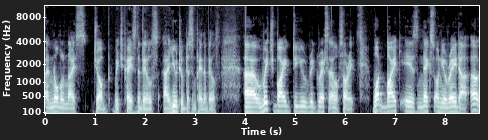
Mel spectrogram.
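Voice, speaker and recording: A man in his forties with an Indian English accent, speaking candidly to camera in a casual question-and-answer video, halting with many fillers. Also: on the low side. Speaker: motorcycle YouTuber. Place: small cozy room indoors. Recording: slightly dull lo-fi audio.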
